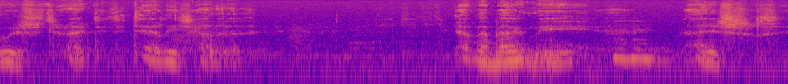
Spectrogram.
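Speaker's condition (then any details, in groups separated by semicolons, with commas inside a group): Parkinson's disease; reduced volume, slow responses, constant dribbling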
